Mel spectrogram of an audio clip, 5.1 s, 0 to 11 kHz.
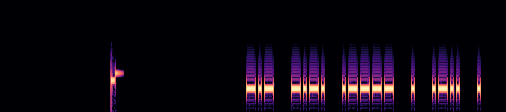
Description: Morse code, heard as a keyed tone, about 40 wpm, spaced as for 29 wpm, 700 Hz. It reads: KC1ELE
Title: USA Call Signs - 6 Characters - 2x Character Spacing - 40wpm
